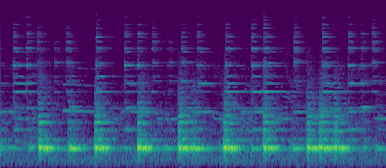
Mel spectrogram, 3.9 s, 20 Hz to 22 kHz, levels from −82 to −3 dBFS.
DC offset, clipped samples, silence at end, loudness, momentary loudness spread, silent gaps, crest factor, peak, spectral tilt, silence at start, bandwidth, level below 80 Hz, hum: under 0.1%; under 0.1%; 0 s; -27 LUFS; 4 LU; none; 16 dB; -12 dBFS; -4 dB/octave; 0 s; 13.5 kHz; -72 dBFS; none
